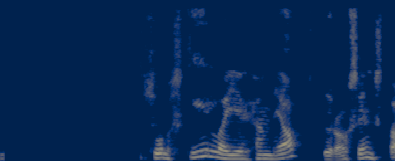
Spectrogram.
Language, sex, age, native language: Icelandic, male, 11, Icelandic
